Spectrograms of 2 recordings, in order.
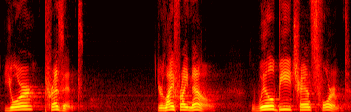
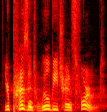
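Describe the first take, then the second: First: "Your present", "your life right now", "will be transformed" each said slowly with long pauses between; slow emphasis. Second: Said in the usual way. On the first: Shown as a demonstration. Preacher promising the congregation change, slow and weighty. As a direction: lay the promise down phrase by phrase, slowly.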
